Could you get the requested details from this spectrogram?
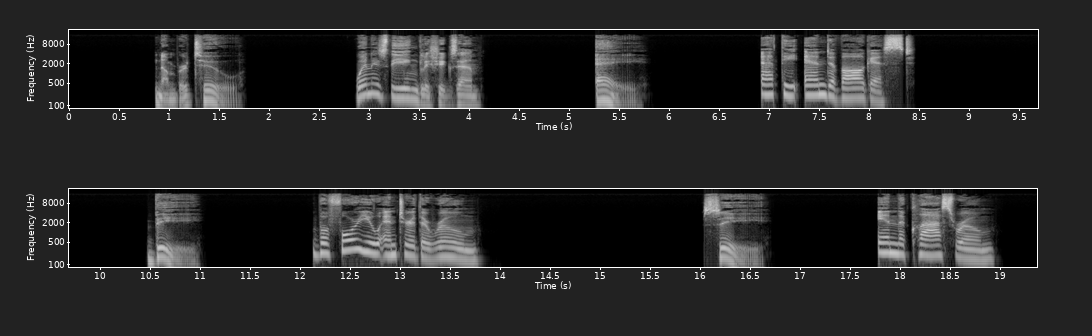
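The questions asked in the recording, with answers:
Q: When is the English exam?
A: A: At the end of August.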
